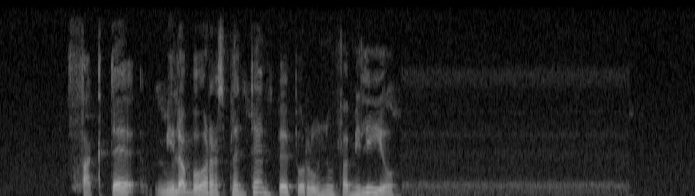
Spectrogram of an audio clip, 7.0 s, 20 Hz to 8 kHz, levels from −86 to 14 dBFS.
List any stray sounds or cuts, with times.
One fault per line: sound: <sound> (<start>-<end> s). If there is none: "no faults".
no faults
